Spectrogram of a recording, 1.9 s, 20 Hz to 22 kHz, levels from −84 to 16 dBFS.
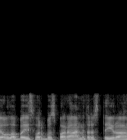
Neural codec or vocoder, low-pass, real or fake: codec, 16 kHz, 4.8 kbps, FACodec; 7.2 kHz; fake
